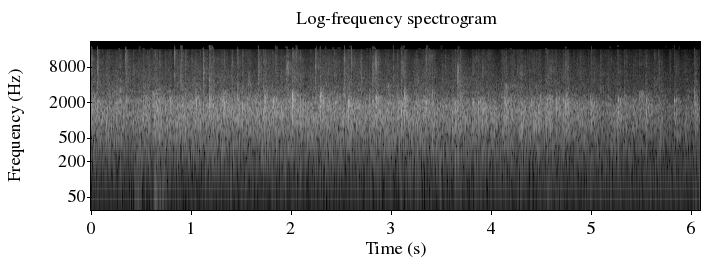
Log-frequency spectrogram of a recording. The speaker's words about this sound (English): Let's give these young people a little round of applause.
